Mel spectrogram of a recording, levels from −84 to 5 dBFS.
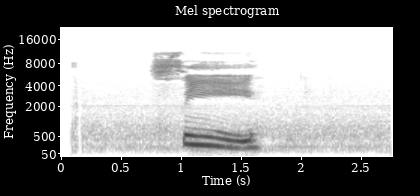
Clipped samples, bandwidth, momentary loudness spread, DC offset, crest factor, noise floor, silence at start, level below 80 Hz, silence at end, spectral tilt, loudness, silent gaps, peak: under 0.1%; 11.5 kHz; 18 LU; under 0.1%; 16 dB; -56 dBFS; 0.75 s; -82 dBFS; 1.1 s; -4 dB/octave; -26 LUFS; none; -14 dBFS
